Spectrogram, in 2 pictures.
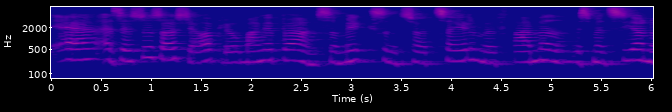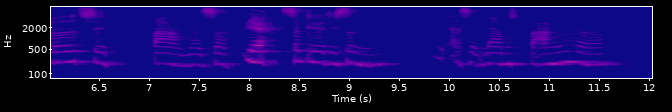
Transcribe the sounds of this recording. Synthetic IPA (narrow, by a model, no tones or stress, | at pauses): jæælsəjɑ̈ɪsynsɒ̽sjɑɒ̽b̥le̝̰ːʊɐmɑ̈ŋəb̥ɶɐ̰nsɒ̽me̝ɡ̥sɒ̽nn̩t͡sʰɶɐt͡sʰɛːləmefʁaməð̩ˠʋe̝smænsiːɐnɔ̽ːð̞̩ˠt͡sʰe̝d̥̚ | b̥ɑ̈ːnælsəsɒ̽b̥liɐd̥isɒ̽n | ælsənæɐməsd̥̚b̥ɑ̈ŋəɒ̽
